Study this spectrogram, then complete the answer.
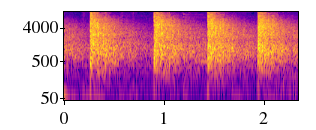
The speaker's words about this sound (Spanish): El miércoles el planeta se despierta con 5 disparos. Son exactamente estos.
